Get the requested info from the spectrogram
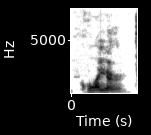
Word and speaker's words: coir: I've heard choir too.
